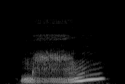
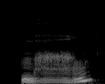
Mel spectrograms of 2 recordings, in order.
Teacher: And that's the rising tone, isn't it? That's right, going up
